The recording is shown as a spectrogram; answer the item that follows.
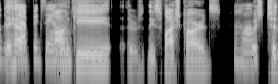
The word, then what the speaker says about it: Anki: Anki, there's these flashcards, which to that group I said Anki, and they all laughed at me.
